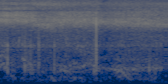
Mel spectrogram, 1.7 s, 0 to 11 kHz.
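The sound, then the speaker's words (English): A steady, high-pitched hiss runs unbroken through the whole clip, broad and airy like escaping steam, with a faint brief click partway through and no voices. “All right, so you relight the 4 candles, but you still hear the hissing noise, and everybody's safe versus poison.”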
